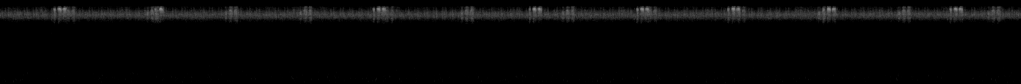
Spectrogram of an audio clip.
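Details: Chirping of crickets at night: a thin, high, unbroken trill with brighter accents recurring about every 0.7 seconds. The setting is calm and quiet.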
